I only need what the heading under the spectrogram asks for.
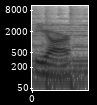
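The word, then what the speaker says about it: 二: For example, the number two in Mandarin is pronounced eer, but in Cantonese it can be y or leong.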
